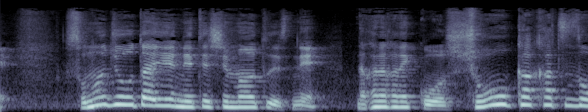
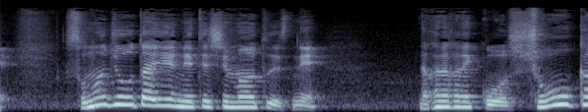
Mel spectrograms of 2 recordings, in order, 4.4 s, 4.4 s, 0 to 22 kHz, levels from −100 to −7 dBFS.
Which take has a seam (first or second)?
first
